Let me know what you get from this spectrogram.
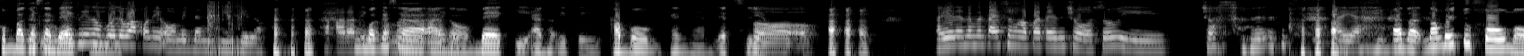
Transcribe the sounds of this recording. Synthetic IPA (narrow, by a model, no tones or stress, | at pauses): kʊmbɐɡasɐbɛɡɪnoɡulɐwakonɪʔoːmɪd̪̚nɐŋbiːɡɪlɐɐkaɾɐtkʊmbɐɡasɐʔɐno̞bɛːkiʔɐnoʔɪt̪ɪkɐboɡ̚ɡɐɲjanlɛt̪slɛʔo | ʔɐjɐnɐnɐmant̪aːjosɐmɐŋapɐt̪ɛnt͡ʃosoi | t͡ʃos | ɐjaɐd̪ɐnɐmbɛɹt̪ufowmo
